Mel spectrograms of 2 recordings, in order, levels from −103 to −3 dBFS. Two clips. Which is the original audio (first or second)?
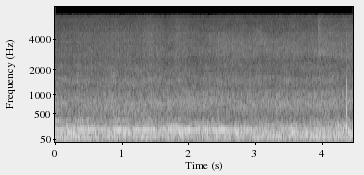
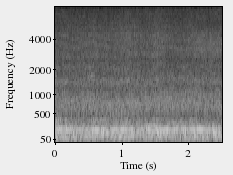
second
